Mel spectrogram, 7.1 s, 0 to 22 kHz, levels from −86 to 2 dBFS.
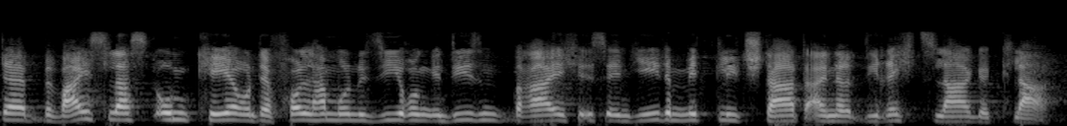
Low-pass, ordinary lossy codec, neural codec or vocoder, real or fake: none; none; none; real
